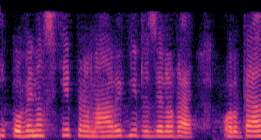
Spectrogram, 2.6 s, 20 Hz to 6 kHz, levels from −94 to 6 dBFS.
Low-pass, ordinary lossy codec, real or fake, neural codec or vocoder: 5.4 kHz; MP3, 48 kbps; fake; codec, 16 kHz in and 24 kHz out, 0.6 kbps, FireRedTTS-2 codec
